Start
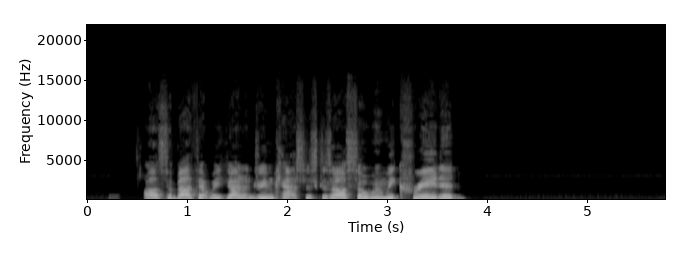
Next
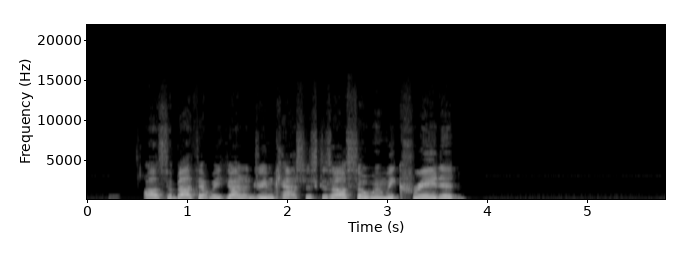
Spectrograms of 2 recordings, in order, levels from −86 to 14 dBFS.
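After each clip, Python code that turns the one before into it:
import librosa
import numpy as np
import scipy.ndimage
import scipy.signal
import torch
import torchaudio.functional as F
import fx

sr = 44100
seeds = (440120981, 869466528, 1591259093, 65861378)

y = fx.high_shelf(x, sr, hz=6800.0, db=-8.0)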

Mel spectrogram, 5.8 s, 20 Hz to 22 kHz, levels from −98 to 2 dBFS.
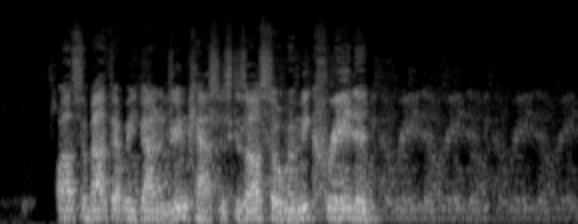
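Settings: y = fx.phase_scramble(x, sr, seeds[0], window_ms=50)
y = fx.echo_swing(y, sr, ms=1134, ratio=1.5, feedback_pct=45, wet_db=-23.5)
y = F.gain(torch.from_numpy(y), -5.5).numpy()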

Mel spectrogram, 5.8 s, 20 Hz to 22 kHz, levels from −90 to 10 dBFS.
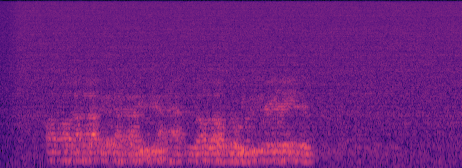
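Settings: y = fx.quant_dither(x, sr, seeds[1], bits=6, dither='triangular')
y = fx.rev_gated(y, sr, seeds[2], gate_ms=250, shape='rising', drr_db=-4.5)
y = F.gain(torch.from_numpy(y), -5.0).numpy()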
